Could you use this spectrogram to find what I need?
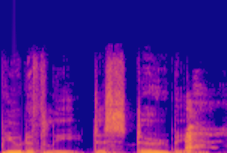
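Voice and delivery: very low, slinky, sultry delivery. Summing up a movie in two words: imitating a sultry tone. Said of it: "in that sultry tone".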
